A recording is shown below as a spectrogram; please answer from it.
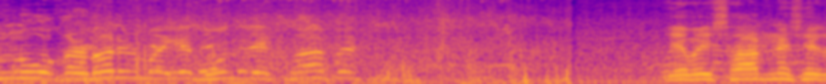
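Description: Mostly men talking, with a low steady vehicle rumble underneath and a brief quieter lull in the middle.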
